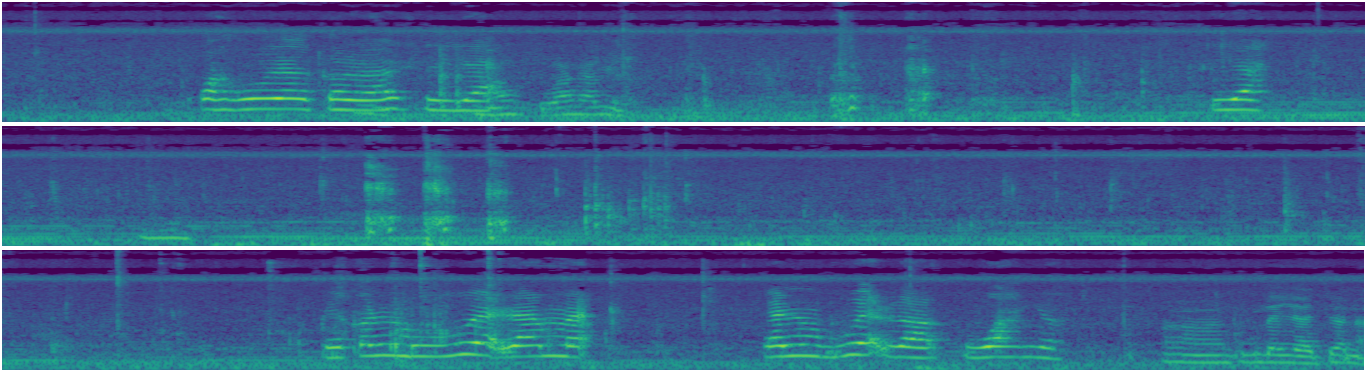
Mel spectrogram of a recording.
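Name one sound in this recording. A young girl talks in a high voice nearby.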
